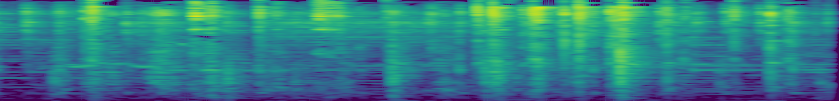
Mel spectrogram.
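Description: A spoon mixes flour and a little water in a small bowl, producing quick irregular clinks and taps of metal against the dish, close and fairly crisp.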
